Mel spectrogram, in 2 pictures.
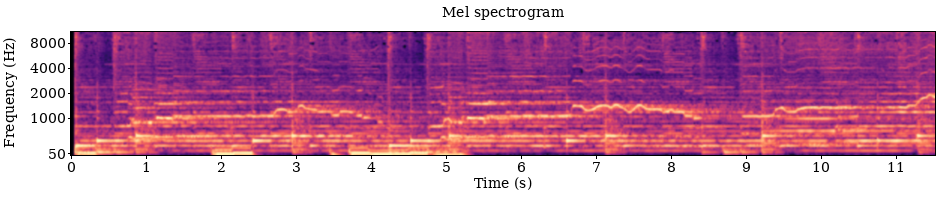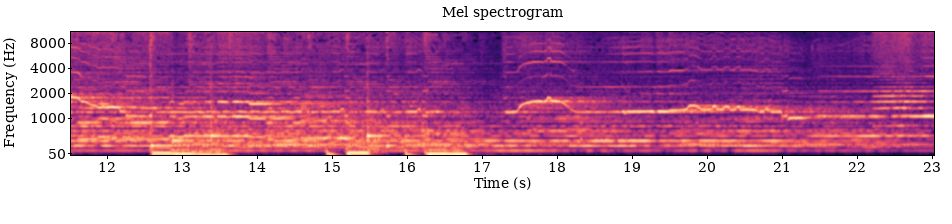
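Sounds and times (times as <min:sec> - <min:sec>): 
flute background music: 0:00.0 - 0:23.0.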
